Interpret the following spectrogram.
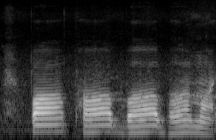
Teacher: प वर्ग में देखिए प बोलेंगे तो ओठ से ओठ लड़ेगा, ओठ से ओठ, प फ ब भ म ये आ जाएगा इसके अंतर्गत। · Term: ओष्ठ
